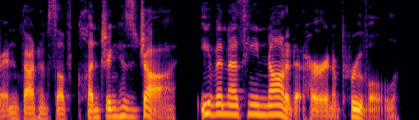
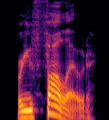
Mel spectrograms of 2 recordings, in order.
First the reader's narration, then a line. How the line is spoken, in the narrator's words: Eowyn said, her tone harsh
